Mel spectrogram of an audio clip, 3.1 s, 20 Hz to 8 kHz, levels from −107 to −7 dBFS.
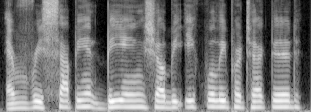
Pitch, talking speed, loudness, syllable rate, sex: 155 Hz, 135 wpm, -15 LUFS, 4.8 syllables/s, male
